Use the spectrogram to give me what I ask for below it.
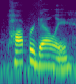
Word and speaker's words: pappardelle: and then highlight the traditional tripe and oxtail pappardelle. This is our possibly signature dish. It's the only thing that never leaves the menu. Pappardelle.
